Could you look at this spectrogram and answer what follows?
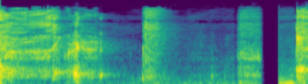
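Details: Three or four short, harsh adult cough bursts separated by brief pauses.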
